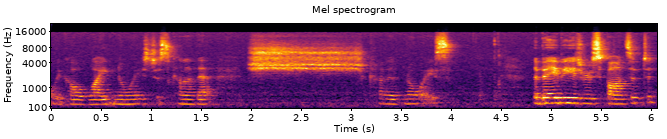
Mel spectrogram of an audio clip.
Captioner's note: hissing lightly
